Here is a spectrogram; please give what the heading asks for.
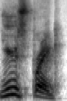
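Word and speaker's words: EuSpRIG: It's pronounced USPRIG.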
